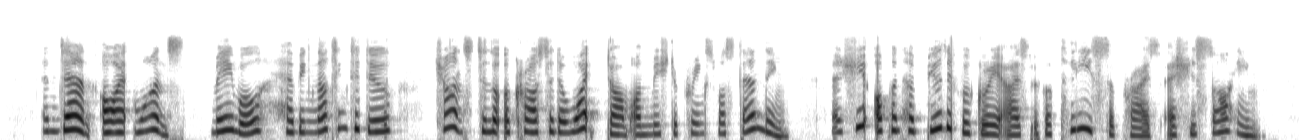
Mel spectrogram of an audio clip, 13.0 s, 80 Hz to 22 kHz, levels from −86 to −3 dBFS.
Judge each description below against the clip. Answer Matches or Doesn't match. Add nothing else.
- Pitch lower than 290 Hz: Doesn't match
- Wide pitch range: Doesn't match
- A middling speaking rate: Matches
